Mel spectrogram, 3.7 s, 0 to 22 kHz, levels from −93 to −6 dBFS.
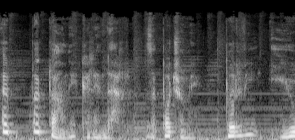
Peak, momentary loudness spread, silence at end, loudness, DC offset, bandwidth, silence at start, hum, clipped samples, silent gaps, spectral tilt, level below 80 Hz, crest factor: -4 dBFS; 11 LU; 0 s; -22 LUFS; under 0.1%; 15 kHz; 0 s; none; under 0.1%; none; -7 dB/octave; -32 dBFS; 16 dB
